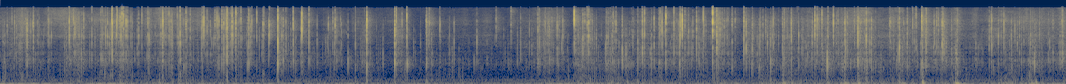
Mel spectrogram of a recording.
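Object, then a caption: Thin plastic bag. A large, thin, translucent plastic bag, empty, is gripped and crumpled between fingers, flexing and crinkling the sheet. It makes a soft, continuous stream of bright, crackly crinkles with sharp, dry snaps that die away instantly. The crinkling rises and falls gently in density over about eleven seconds.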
